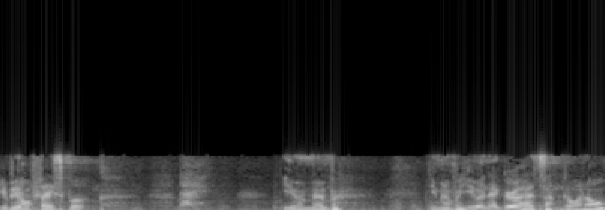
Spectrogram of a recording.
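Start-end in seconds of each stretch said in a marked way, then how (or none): 1.8-6.1 mock devil whisper, lower and quieter. Acting out the devil's reminder while on Facebook: imitating the devil whispering. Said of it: "He just whispers it".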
